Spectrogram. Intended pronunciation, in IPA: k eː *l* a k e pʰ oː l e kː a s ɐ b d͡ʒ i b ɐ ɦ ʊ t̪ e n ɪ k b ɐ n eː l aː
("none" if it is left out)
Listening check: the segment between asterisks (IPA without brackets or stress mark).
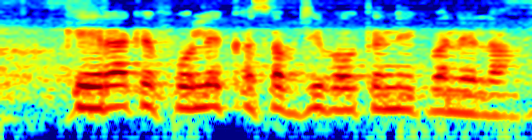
ɾ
